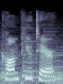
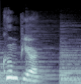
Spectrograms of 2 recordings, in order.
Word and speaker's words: computer: Take the word computer. Instead of saying compare with every syllable stressed, try saying it the way native speakers do, kure. Notice how the middle syllable almost disappears. That's called vowel reduction and it's super common in English.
